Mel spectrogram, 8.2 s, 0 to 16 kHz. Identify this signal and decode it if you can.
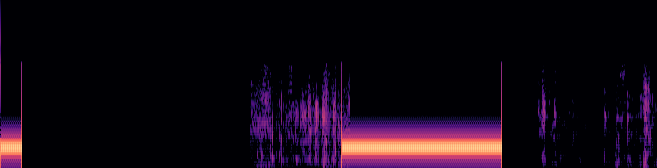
Ringback tone (North America), 440 + 480 Hz.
